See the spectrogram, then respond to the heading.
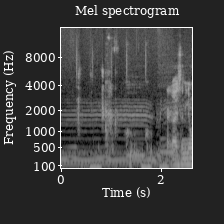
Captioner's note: munching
